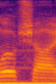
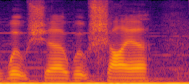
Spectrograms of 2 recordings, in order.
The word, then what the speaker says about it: Wiltshire: Nothing from Wiltshire yet. Or Wiltshire, as the Americans say.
